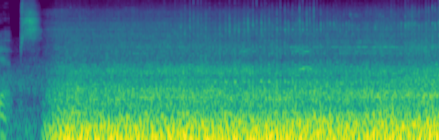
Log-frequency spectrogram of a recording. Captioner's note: motors rumbling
